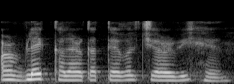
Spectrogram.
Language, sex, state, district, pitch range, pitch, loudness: Hindi, female, Arunachal Pradesh, Papum Pare, 190-210 Hz, 200 Hz, -18 LUFS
